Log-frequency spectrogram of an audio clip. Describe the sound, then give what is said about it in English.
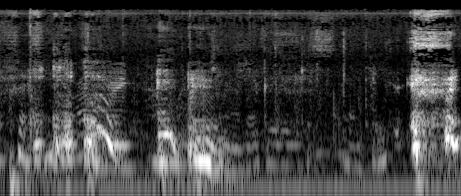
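Throat clearing: a few rough, voiced rasps come in uneven bursts, with a harsher, louder burst near the end. “Throat clearing”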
